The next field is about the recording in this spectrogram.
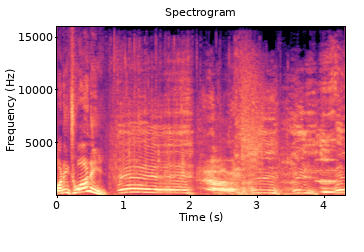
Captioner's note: men retching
